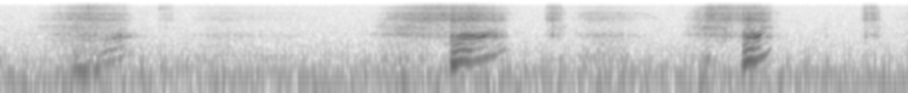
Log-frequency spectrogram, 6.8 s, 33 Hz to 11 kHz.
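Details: Loud, rasping snores on each in-breath with a rising squeal, then brief breathy out-breaths, about 26 breaths a minute: heavy, animal-like snoring.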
